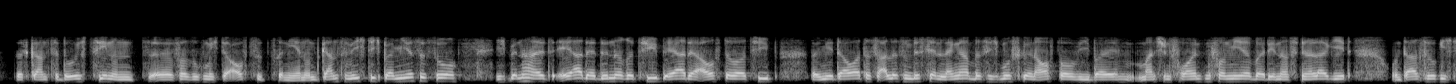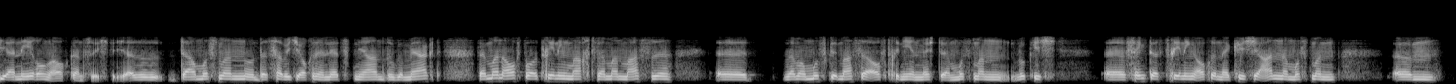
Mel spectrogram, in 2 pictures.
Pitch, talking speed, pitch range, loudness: 125 Hz, 215 wpm, 120-135 Hz, -18 LUFS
